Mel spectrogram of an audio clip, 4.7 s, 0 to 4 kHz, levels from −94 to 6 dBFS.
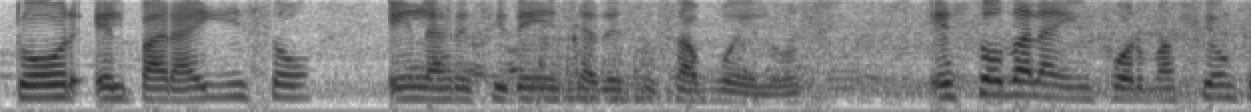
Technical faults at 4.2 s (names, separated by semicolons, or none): none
